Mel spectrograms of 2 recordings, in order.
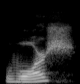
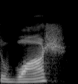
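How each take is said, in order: First: "warsh" with an r before the sh; "warsh" said with an added r; warsh pronunciation. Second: Said in the usual way. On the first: Retold or imitated. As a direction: say "warsh" rhyming with porch. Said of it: "when people say "warsh". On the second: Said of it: "when it's "wash".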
